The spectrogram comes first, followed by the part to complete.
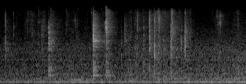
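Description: Snack bag of puffed corn crinkling and rustling as it is handled and a hand reaches into it, with a few sharp crackles, the clearest about half a second and a second in.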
